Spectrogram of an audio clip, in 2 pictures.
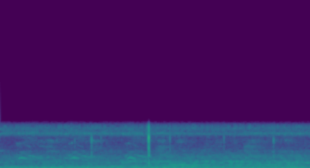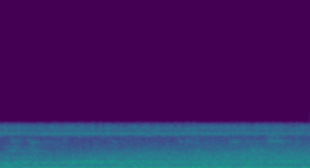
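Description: Steady outdoor background noise with a faint hum through the middle and a single sharp click about one and a half seconds in.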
